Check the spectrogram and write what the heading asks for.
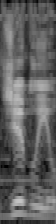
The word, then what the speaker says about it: Ghibli: Isn't it pronounced Ghibli for Studio Ghibli? Yes, but I hate saying it that way. The correct way to say it is Ghibli like a J.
